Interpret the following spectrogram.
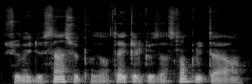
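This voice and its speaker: A man narrating a novel as an audiobook reading, in a measured literary way. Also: sits low, lively intonation, breathy edge.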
